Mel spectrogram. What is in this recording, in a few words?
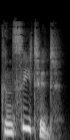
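"conceited", British English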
